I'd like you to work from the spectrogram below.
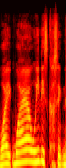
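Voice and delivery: usual speaking voice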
